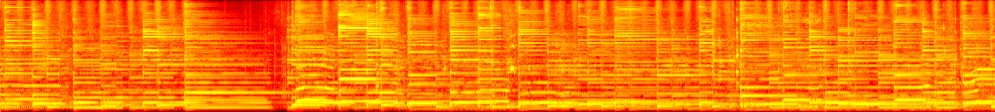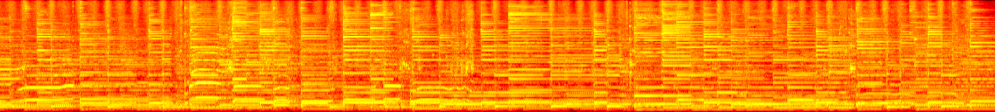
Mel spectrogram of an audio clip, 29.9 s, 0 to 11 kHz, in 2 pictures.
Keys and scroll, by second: 8.2 p, 9.6 Escape, 9.8 Escape, 9.9 Escape, 10.0 Escape, 10.1 Escape, 13.3 ctrl+c, 13.4 ctrl+v, 21.4 Delete, 26.9-29.3 typing.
